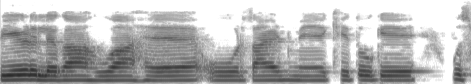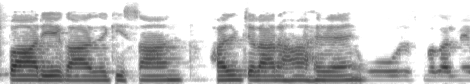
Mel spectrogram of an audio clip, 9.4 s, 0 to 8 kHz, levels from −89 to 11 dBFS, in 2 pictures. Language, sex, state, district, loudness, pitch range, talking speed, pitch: Hindi, male, Uttar Pradesh, Jalaun, -17 LUFS, 150-155 Hz, 140 wpm, 155 Hz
